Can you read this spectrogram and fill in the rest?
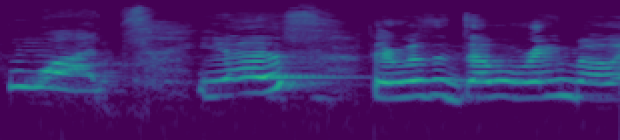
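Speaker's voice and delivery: overjoyed by the rainbow; amazed. Acted. Amazed improv reaction.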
